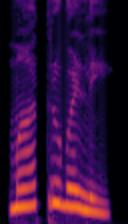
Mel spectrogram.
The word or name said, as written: ಮಾತೃಬಳ್ಳಿ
